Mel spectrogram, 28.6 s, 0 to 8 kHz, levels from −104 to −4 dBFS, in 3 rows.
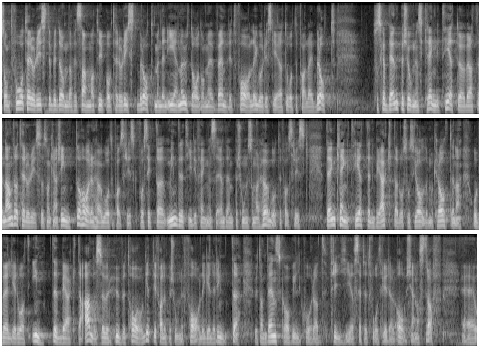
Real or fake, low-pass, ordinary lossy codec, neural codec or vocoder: real; 7.2 kHz; none; none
